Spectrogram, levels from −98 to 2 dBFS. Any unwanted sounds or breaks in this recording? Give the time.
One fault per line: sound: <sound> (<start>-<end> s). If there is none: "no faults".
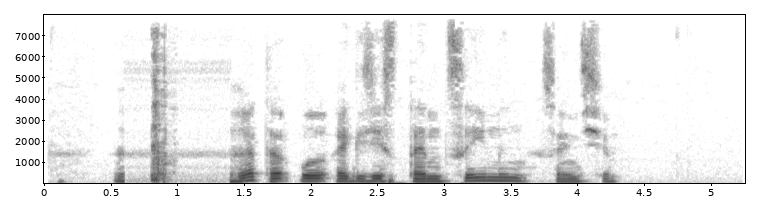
sound: cough (0.8-1.0 s)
